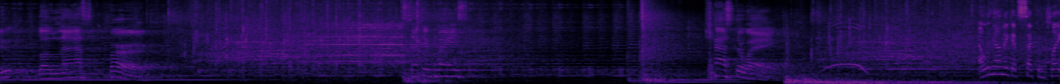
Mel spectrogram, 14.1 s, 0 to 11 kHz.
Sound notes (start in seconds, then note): 2.4 cheering; 10.5 applause and cheering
